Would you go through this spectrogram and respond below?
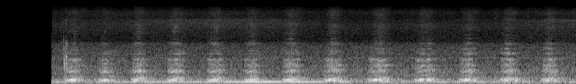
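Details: Jaguar with its natural sound: a steady series of deep, rough, harmonic grunts, about two and a half per second for five seconds, with a low steady hum underneath.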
